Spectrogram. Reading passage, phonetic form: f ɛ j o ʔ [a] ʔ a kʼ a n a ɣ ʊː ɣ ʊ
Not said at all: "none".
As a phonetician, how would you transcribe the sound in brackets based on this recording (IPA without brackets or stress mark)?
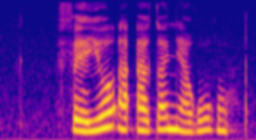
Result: a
